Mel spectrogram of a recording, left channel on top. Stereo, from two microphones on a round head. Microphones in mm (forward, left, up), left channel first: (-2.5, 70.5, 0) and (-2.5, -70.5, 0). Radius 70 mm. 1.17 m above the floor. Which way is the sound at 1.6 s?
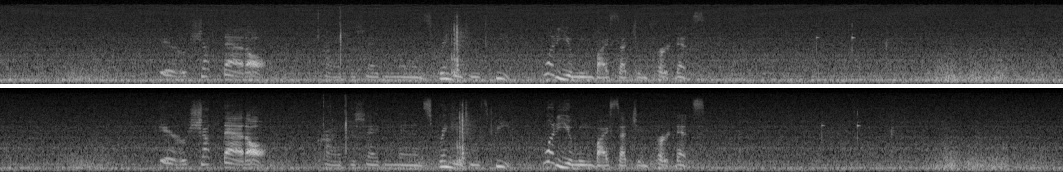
60° right (ahead or behind).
